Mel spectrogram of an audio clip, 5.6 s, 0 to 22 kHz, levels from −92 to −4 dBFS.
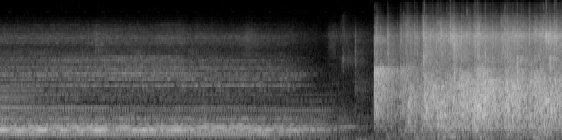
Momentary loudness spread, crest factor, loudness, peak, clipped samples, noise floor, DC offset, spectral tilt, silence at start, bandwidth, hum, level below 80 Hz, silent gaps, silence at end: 19 LU; 20 dB; -24 LUFS; -8 dBFS; under 0.1%; -52 dBFS; under 0.1%; -0.5 dB/octave; 0 s; over 20 kHz; none; -62 dBFS; none; 0 s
